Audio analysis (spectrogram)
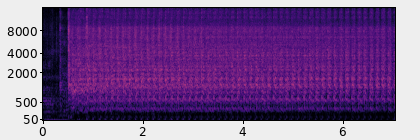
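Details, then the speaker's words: Barn-find BMW E46 M3 after fuel pump replacement and priming: starter cranks in an even chug for six seconds but never fires; crank, no start, suspected stale fuel in lines or injectors. "either it's got stale fuel in the lines of it could still be injectors and [ __ ] as well"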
